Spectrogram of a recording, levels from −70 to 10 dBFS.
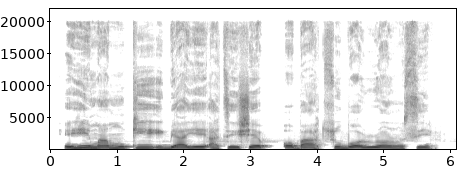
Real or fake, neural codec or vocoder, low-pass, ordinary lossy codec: real; none; none; none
